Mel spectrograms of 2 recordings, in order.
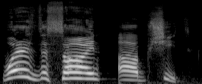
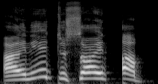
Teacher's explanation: when I'm using the phrasal verb as a noun, then it means that you are going to stress sign, okay. So here I'm stressing on sign.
